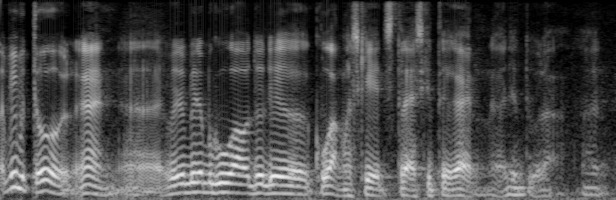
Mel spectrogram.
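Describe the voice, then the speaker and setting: A man talks at a moderate pace with a medium pitch and ordinary pitch variation. Noticeable background noise can be heard. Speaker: Islamic preacher. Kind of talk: humorous religious talk. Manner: animated.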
